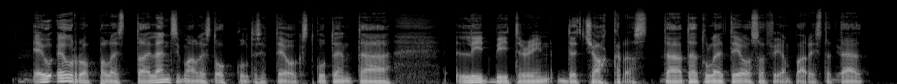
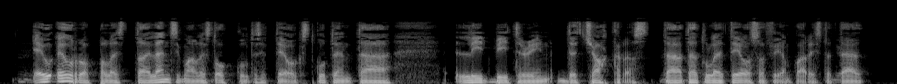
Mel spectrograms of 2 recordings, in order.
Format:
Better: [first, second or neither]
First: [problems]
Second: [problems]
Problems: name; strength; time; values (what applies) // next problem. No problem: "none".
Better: first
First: none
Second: garbled, watery; badly; nothing above 7.5 kHz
